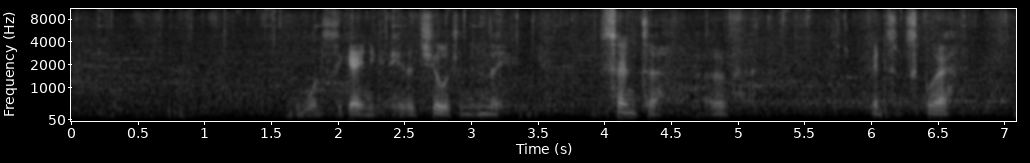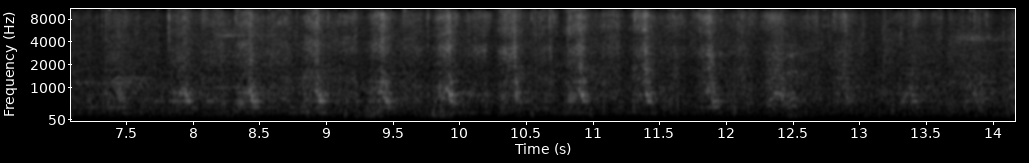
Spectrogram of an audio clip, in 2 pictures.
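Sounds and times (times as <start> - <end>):
speech: 1.8 - 5.2, 6.0 - 6.8
saw cutting through wood in carpentry work: 6.1 - 14.0.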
